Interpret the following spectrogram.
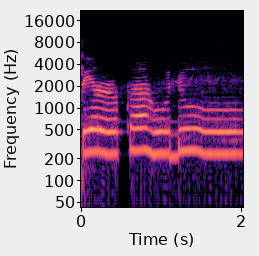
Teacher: Tapi Allahnya panjang ini ya, O-nya double nih.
